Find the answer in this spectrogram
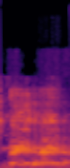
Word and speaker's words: McMahon: Vince McMahon.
